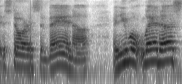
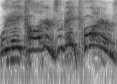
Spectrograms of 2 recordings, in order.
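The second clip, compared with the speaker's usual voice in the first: put-on, very high, panicky outburst; 3 dB louder than usual. Retelling what they said to a man who was mad, acting panicky. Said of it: "I started acting like all panicky".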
